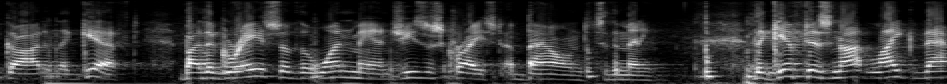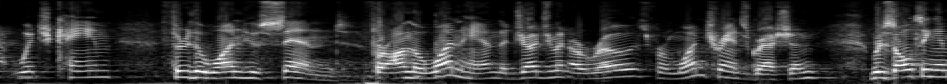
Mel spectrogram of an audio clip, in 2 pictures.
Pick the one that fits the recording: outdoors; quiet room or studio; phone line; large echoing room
large echoing room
